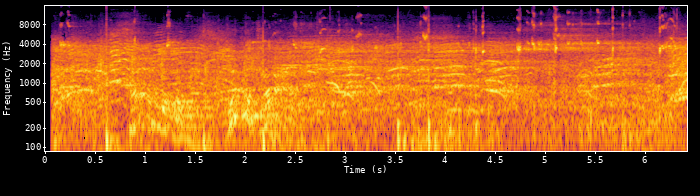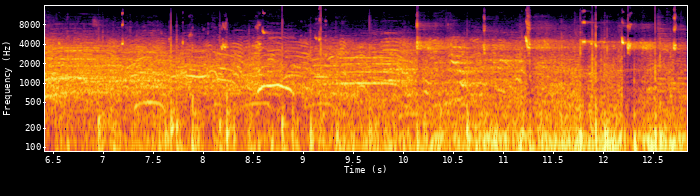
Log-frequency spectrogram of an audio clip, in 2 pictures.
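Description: Live basketball game sound in a large gym: many spectators' voices overlapping, with a basketball bouncing on the hardwood court.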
